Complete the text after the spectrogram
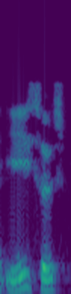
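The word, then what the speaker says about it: Iēsous: The Greek actually given in this passage is pronounced something like Eisus.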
